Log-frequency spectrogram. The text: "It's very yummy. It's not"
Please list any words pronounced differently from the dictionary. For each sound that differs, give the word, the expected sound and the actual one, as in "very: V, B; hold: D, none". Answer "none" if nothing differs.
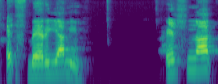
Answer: very: V, B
